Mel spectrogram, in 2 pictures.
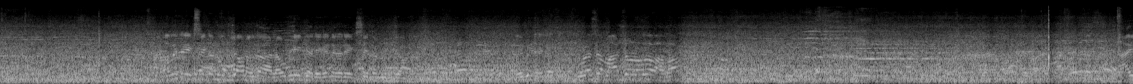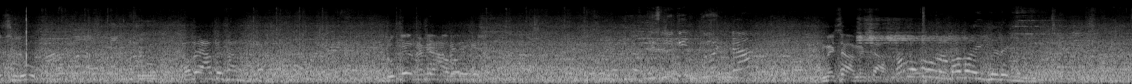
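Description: Several men call out and shout nearby in a busy echoing hall.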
